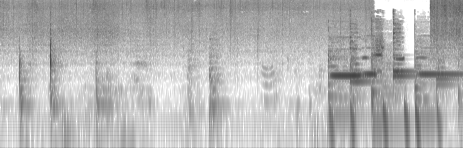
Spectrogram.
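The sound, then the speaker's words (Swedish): Red onion frying in a Teflon nonstick pan, with repeated scraping and stirring strokes; about four seconds in, a louder burst of crackling and clatter takes over. “stek rödlöken här nu i en teflonpanna.”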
